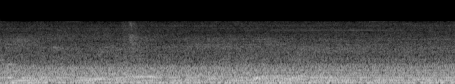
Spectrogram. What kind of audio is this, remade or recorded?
recorded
